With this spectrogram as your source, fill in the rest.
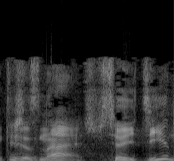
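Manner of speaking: nasal, whiny drone dripping with sarcasm. An interpreter retells what Chaitanya said behind Murari Gupta, in a put-on nasal, whiny, sarcastic voice. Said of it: "таким гнусным, занудным голосом, саркастическим".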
